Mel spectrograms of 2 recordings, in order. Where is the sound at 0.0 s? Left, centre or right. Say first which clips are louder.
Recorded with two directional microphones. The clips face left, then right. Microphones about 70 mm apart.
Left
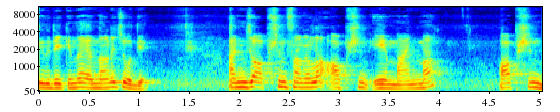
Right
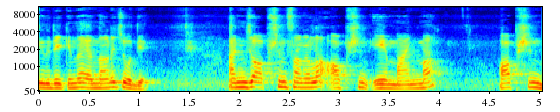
Even; right.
